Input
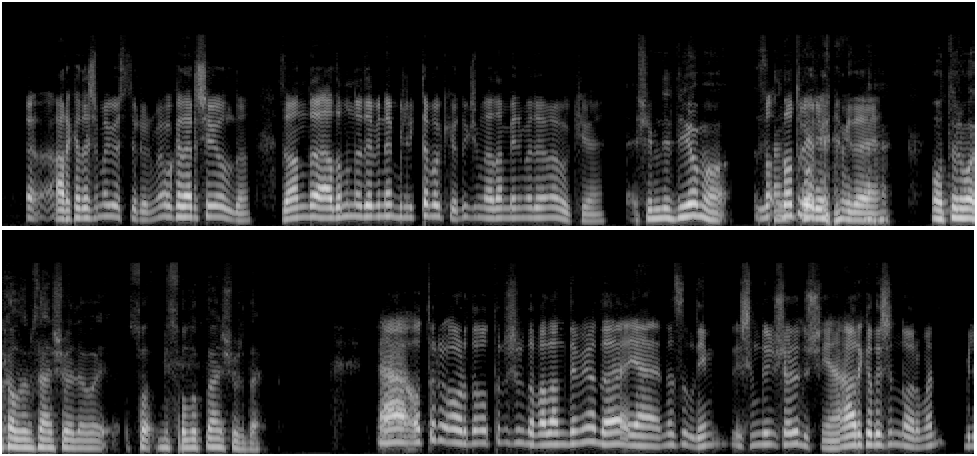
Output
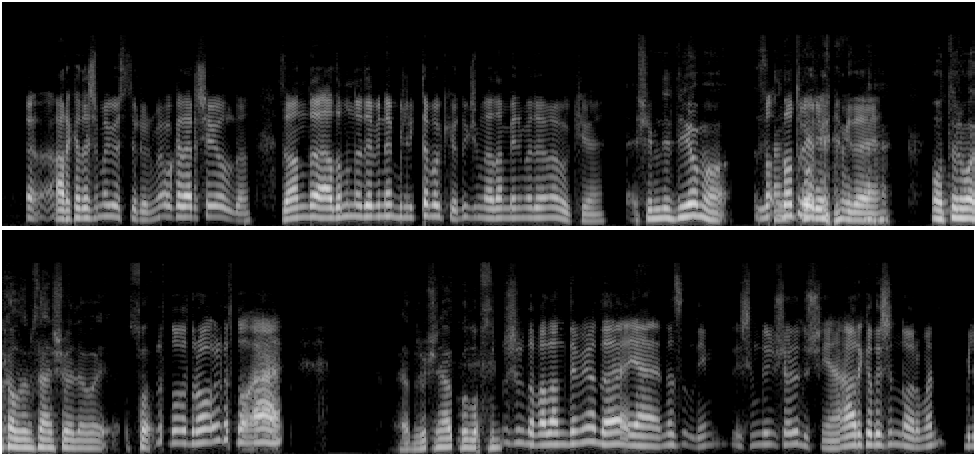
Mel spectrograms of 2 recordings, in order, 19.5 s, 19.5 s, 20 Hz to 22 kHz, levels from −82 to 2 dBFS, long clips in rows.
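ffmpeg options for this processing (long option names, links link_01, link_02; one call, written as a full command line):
ffmpeg -i in.wav -filter_complex "[0:a]asettb=1/sr,asplit=3[link_01][link_02][link_03];[link_01]atrim=end=1.584[link_04];[link_02]atrim=start=1.58:end=2.43,asetpts=PTS-STARTPTS,afade=type=in:duration=0.004:curve=qsin,afade=type=out:start_time=0.846:duration=0.004:curve=qsin,bass=frequency=250:gain=-14,treble=frequency=4000:gain=-12[link_05];[link_03]atrim=start=2.426[link_06];[link_04][link_05]acrossfade=duration=0.004:curve1=hsin:curve2=qsin[link_07];[link_07][link_06]acrossfade=duration=0.004:curve1=qsin:curve2=hsin,asplit=4[link_08][link_09][link_10][link_11];[link_08]atrim=end=11.262[link_12];[link_09]atrim=start=11.258:end=14.732,asetpts=PTS-STARTPTS,areverse[link_13];[link_10]atrim=start=14.728:end=16.51,asetpts=PTS-STARTPTS,afade=type=out:start_time=1.778:duration=0.004:curve=hsin:silence=0.188365[link_14];[link_11]atrim=start=16.51,asetpts=PTS-STARTPTS,afade=type=in:duration=2.41:silence=0.188365[link_15];[link_12][link_13]acrossfade=duration=0.004:curve1=hsin:curve2=hsin[link_16];[link_14][link_15]concat=n=2:v=0:a=1[link_17];[link_16][link_17]acrossfade=duration=0.004:curve1=hsin:curve2=hsin" out.wav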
